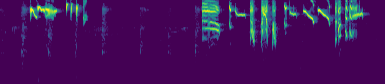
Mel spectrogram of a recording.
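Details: An Orange-headed thrush song, used to stimulate a silent caged bird to sing, comes in bright, varied high phrases: sweet whistles, rising and falling slurs and fast chattering notes, in bursts with brief pauses.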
